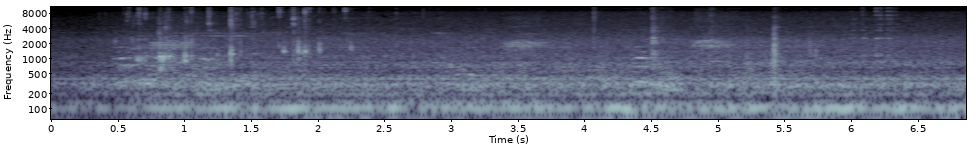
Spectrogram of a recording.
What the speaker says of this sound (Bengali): এর মধ্যেই আমি পুরো এই ঘোলটাকে ঢেলে দেবো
